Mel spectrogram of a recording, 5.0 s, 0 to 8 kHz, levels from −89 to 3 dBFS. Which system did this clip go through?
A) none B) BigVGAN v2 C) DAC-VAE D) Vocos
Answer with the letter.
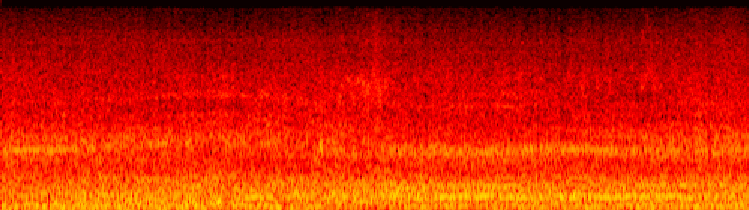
D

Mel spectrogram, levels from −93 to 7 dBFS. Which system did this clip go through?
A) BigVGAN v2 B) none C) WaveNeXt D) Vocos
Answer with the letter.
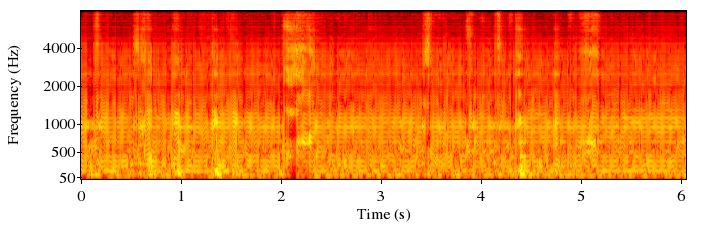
A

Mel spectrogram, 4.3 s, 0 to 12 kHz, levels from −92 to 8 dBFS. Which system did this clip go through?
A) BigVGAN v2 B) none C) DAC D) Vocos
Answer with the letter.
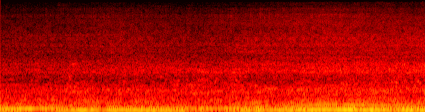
B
